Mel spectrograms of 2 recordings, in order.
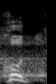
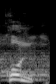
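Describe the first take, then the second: First: The word ends with a d sound. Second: The word ends with an n sound. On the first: This is the standard form of the word. "এটা শুদ্ধ শব্দ হলো খুদ" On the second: This is the regional dialect form of the word. "আমগো মমি সিংহে বাসে কয় খুন"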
